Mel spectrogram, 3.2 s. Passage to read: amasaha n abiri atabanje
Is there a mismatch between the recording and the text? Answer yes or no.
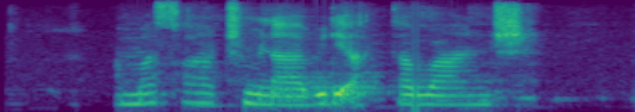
yes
